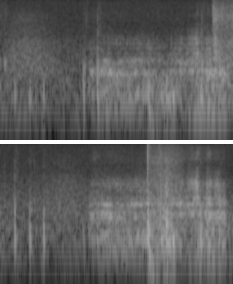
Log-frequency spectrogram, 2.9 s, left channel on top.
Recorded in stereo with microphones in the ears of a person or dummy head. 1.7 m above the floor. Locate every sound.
1.1 s a zipper: 20° right (ahead or behind), 1.6 m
